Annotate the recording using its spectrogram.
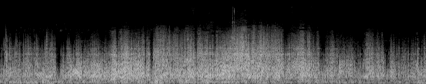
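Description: Wind buffeting the microphone: a loud, steady rushing noise with no distinct strokes or tones.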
